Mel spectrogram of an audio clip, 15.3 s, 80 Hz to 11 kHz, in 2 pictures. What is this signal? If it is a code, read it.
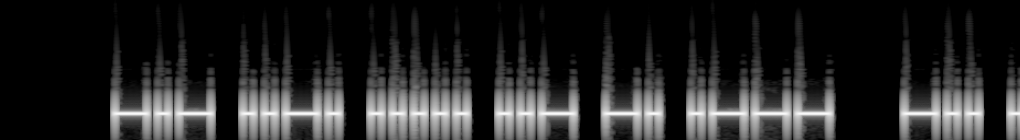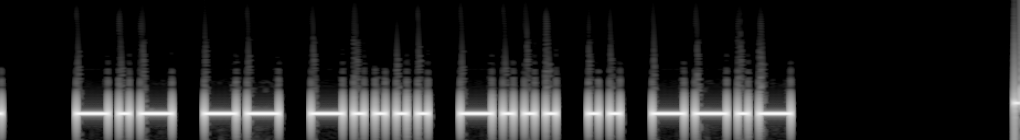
Morse code, heard as a keyed tone, about 15 wpm, 700 Hz. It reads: KF5UNJ DE KM6BIQ
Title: USA Callsign DE Callsign 15wpm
